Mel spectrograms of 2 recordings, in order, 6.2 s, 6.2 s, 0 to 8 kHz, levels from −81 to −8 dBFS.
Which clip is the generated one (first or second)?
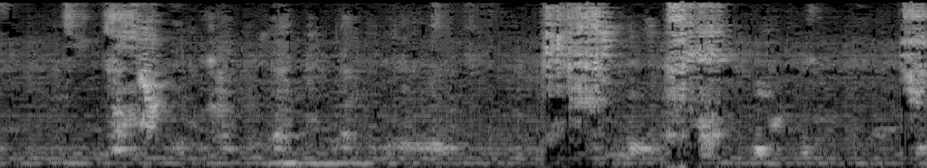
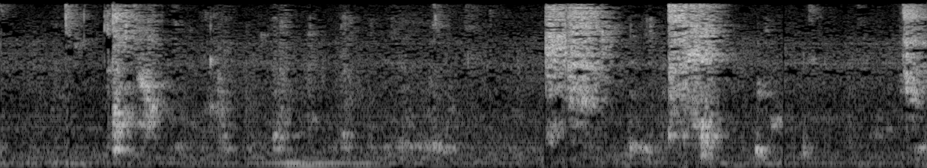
first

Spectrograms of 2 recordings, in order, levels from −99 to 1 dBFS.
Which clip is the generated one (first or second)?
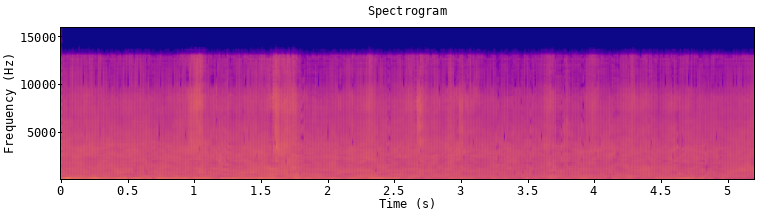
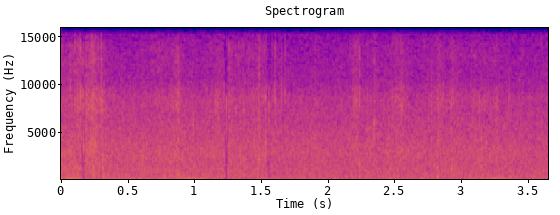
first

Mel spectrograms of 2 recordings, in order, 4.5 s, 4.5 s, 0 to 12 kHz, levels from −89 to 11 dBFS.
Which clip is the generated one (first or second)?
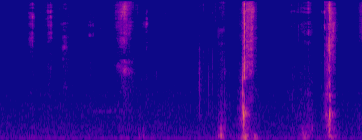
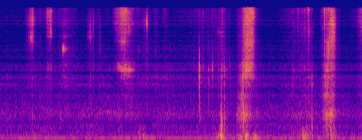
second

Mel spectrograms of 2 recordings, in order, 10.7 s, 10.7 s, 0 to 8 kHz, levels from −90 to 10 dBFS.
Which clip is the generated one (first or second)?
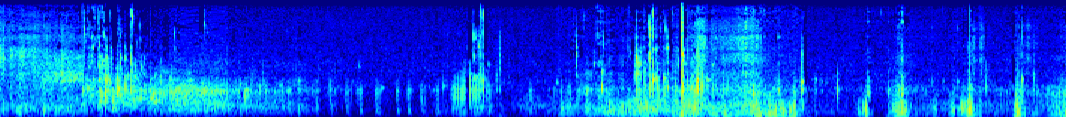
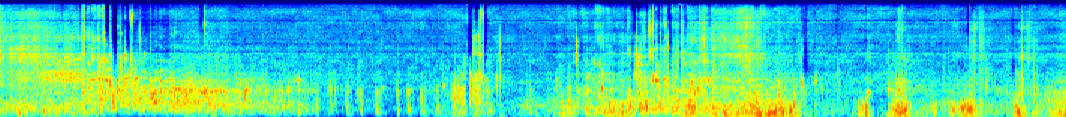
second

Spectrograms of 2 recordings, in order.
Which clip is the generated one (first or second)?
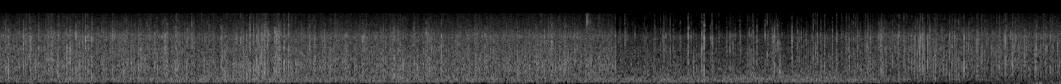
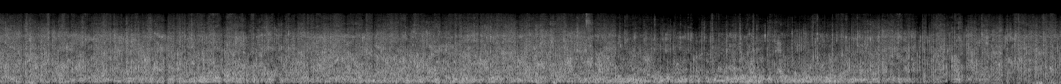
second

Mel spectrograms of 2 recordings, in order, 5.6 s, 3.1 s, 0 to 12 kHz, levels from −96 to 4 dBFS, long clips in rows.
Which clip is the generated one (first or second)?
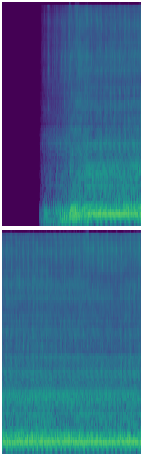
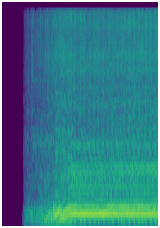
first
